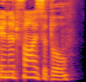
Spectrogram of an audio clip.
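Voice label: "inadvisable", British English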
